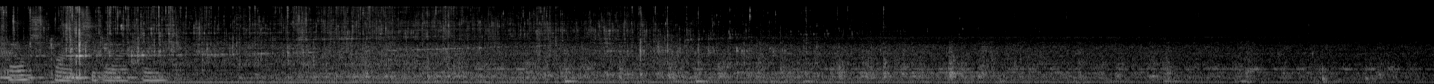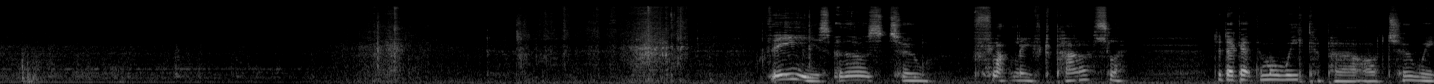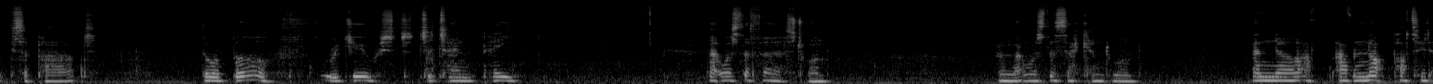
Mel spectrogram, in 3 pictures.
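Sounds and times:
water pouring into plastic bottle: 0.0 - 13.4.

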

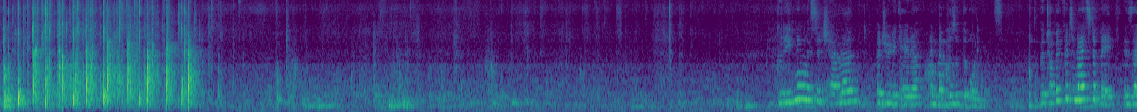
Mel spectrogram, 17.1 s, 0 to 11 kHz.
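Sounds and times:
small group applauding: 0.0 - 3.6
faint shuffling: 3.3 - 12.7.

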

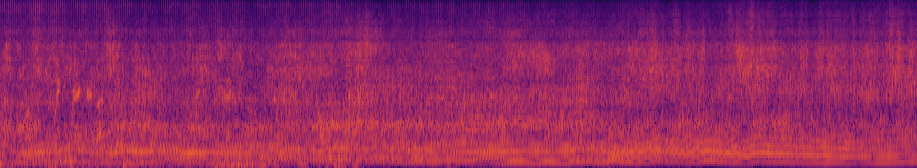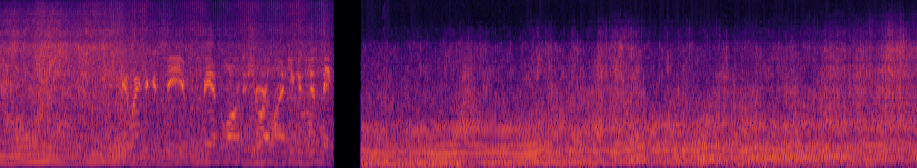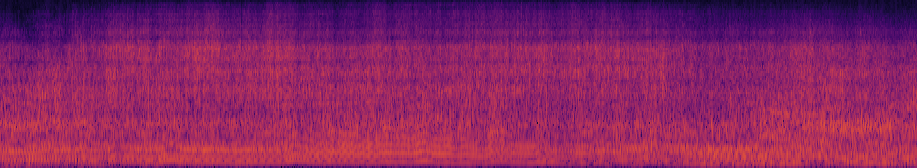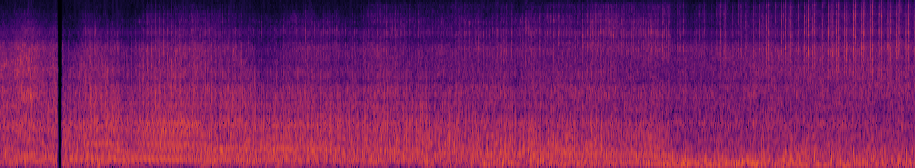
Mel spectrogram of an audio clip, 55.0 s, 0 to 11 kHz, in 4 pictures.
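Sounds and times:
racing boat engines droning: 0.0 - 54.9.

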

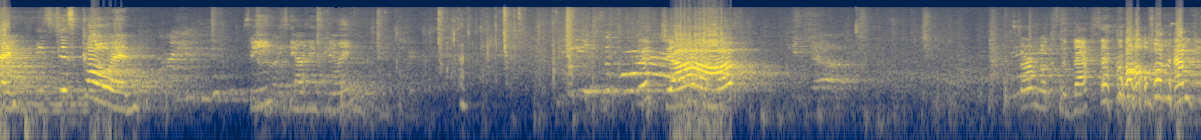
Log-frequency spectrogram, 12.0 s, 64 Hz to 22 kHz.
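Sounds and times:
hooves on sand: 2.2 - 11.6.

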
